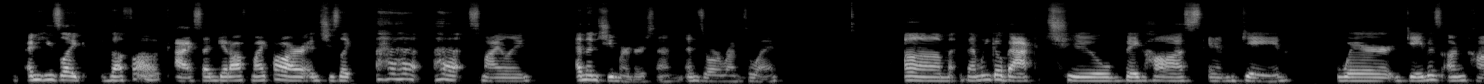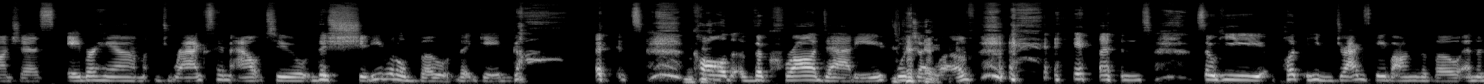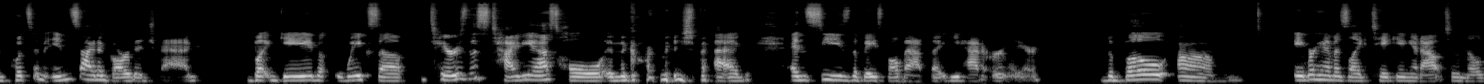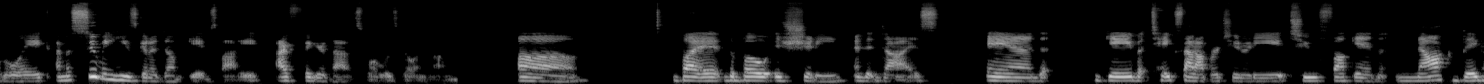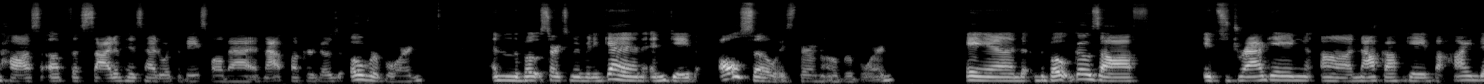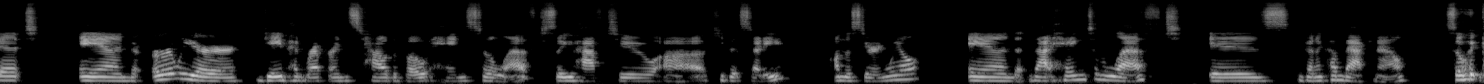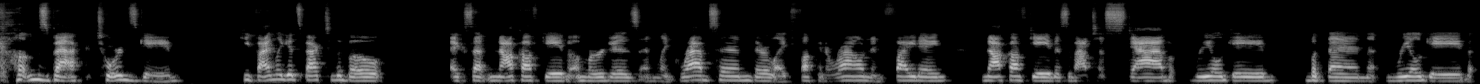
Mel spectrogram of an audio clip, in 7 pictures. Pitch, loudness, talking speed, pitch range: 175 Hz, -23 LUFS, 150 wpm, 165-200 Hz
